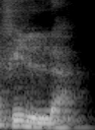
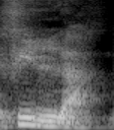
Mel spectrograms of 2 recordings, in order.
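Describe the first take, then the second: First: Said in the usual way. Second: "fila" slowly, both l sounds held apart; double l split. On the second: Shown as a demonstration. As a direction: stretch fila so each l is heard. ("fila" lento, con las dos eles separadas) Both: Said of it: "se pronuncian como separadas".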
